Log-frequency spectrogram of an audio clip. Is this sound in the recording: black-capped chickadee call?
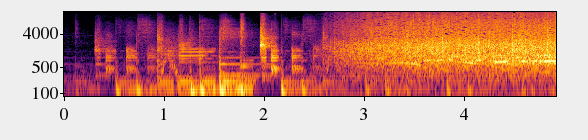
no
